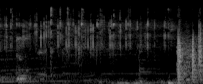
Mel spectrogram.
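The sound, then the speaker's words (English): A pair of dice is rolled for an odd-or-even call in a contest, rattling and clattering across a hard surface in a quick run of small clicks, ending in a brighter burst of tumbling knocks before settling on a 10. “Let's roll the dice.”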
